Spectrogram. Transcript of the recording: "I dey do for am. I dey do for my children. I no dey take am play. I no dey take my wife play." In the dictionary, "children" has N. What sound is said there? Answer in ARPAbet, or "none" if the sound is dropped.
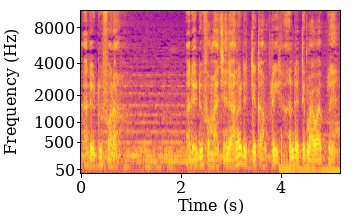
none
